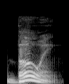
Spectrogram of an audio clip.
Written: bowing

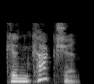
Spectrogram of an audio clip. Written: concoction

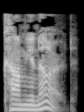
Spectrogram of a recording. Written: communard

